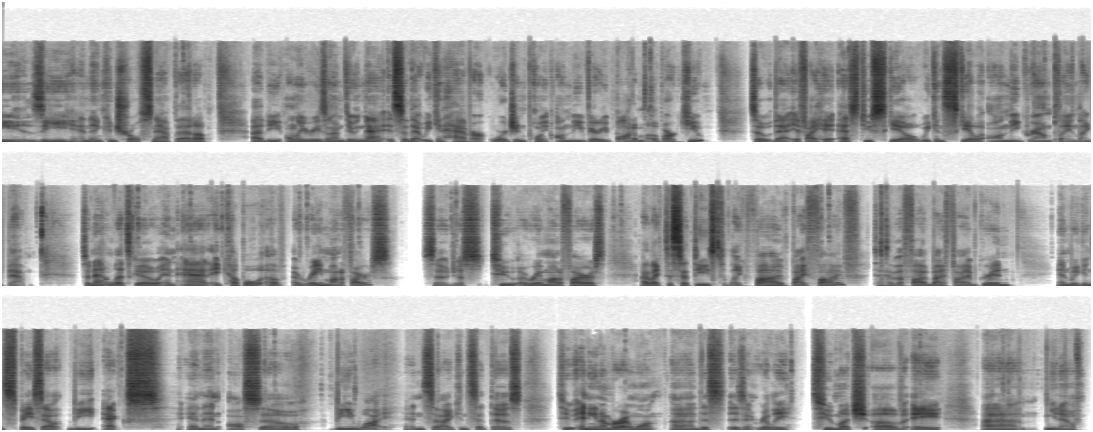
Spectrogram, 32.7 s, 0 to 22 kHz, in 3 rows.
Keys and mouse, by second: 2.5 Tab, 3.2 KP_1, 6.4 KP_0, 8.0 s, 12.1 click, 12.7-13.9 drag, 13.5 r, 14.4 click, 16.9-18.0 drag, 19.1 click, 21.3-23.0 drag, 24.3 click, 26.1-28.0 drag, 29.6-30.9 drag, 31.6 g.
